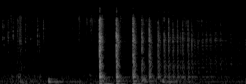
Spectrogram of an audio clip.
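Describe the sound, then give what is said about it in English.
Dice rolled during a game clatter across a hard surface, starting with a few sharp clicks and then a quick run of rattling taps that slowly fade. The sound is moderately loud, with no talking. “While he's analyzing that virus and counting his dice up.”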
